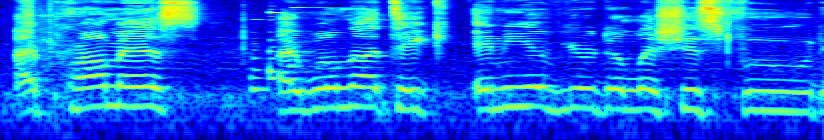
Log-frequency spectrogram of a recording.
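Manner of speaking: pleading orphan voice. Acted. Begging as orphan.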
